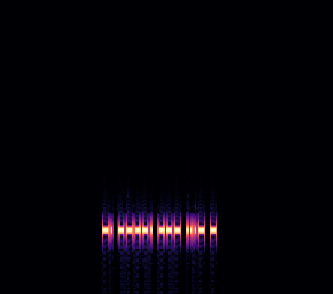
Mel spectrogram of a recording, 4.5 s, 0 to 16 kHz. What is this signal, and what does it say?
Morse code, heard as a keyed tone, about 45 wpm, 700 Hz. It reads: N9OVT
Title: USA Call Signs - 5 Characters - 45wpm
